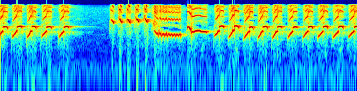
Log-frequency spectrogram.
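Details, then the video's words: Full-isian masteran song from a white-rumped shama: quick repeated upslurred chips, a short silent break, a fast stuttering run into a buzzy descending note, and the rhythmic chipping returns. "MASTERAN MEWAH MURAI BATU FULL ISIAN"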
